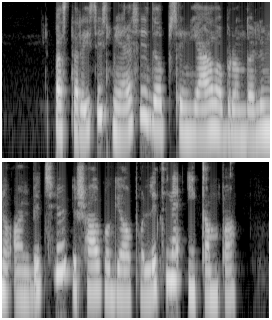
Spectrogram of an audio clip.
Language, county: Lithuanian, Vilnius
